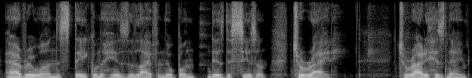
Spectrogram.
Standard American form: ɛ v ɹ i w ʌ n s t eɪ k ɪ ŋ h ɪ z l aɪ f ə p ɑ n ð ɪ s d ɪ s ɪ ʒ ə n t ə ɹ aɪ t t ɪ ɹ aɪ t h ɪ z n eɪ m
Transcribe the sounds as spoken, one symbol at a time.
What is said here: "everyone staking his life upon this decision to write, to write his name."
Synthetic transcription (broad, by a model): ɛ v ɹ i w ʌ n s t eɪ k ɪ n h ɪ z l aɪ f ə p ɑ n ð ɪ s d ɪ s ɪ z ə n t ə ɹ aɪ t t ɪ ɹ aɪ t h ɪ z n eɪ m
